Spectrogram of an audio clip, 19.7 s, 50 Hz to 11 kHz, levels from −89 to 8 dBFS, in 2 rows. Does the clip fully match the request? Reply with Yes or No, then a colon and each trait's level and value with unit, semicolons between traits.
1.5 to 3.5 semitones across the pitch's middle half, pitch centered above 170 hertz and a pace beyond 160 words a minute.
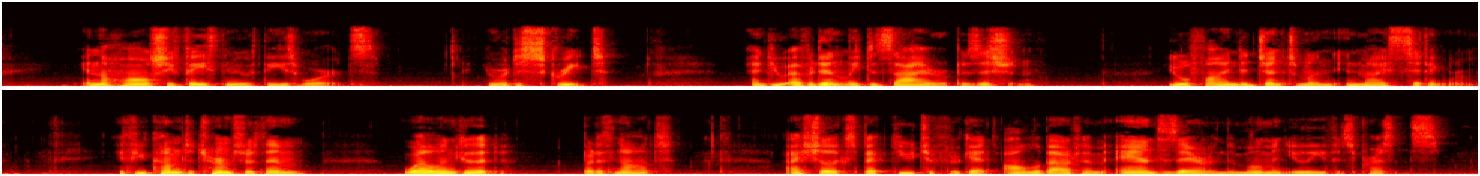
No: average, 2.9 semitones; low, 120 Hz; average, 175 wpm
